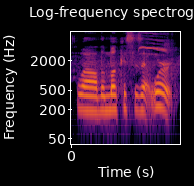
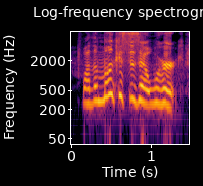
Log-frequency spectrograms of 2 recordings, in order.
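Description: First: Said in the usual way. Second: Much louder and higher; playful loud repeat. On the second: Pretend. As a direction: boom it out in mock announcement. Same words repeated, boomed out playfully.

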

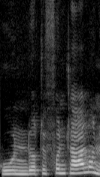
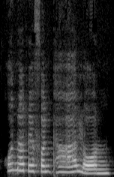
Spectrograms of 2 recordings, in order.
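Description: First: Said in the usual way. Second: High, loud cat echo; murmuring cat. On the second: Acted. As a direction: parrot it greedily in a high cat voice. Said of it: "murmelte die Katze".

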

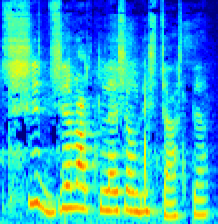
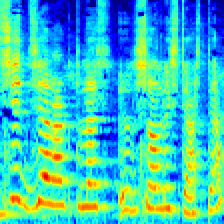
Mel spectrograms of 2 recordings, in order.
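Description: First: Slower and clearer, dropping back in level; slower repeat. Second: Louder, higher quiz question. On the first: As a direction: spell it out again for the puzzled kid. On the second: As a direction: fire the question at the class. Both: Pretend.

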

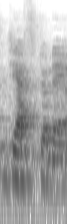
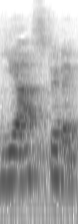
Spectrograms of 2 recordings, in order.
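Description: First: YESTERDAY as "jesterday", teeth together; wrong J sound. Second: YESTERDAY with a smooth Y, teeth apart; correct Y sound. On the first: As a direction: mispronounce the Y of YESTERDAY as an English J. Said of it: "no es yesterday". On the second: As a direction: correct YESTERDAY, gliding into it without any J. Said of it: "Es yesterday, por nada se se juntan los dientes". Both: Shown as a demonstration.

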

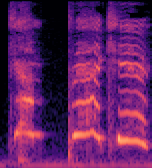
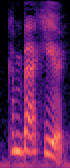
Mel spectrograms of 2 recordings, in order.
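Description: First: High, drawn-out pleading shout; desperate high cry. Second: Said in the usual way. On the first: Real, not acted. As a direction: wail after it as it escapes. Chasing a cell in game.

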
